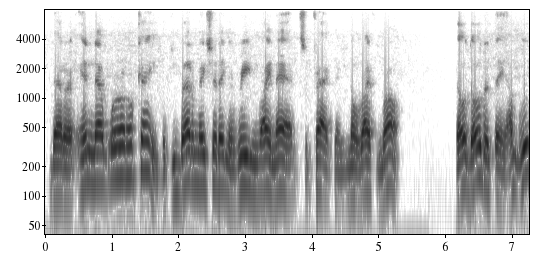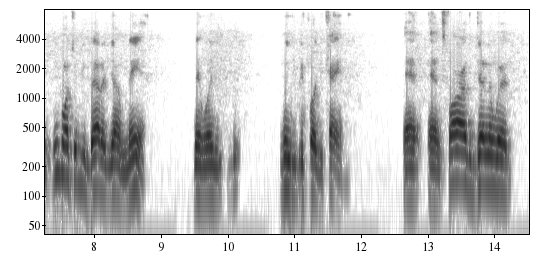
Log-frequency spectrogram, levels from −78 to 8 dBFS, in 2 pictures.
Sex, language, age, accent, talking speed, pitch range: male, English, 40-59, American, 220 wpm, 105-135 Hz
